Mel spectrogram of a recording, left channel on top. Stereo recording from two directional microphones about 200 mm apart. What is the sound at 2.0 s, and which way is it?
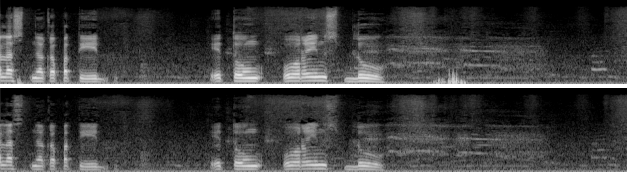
Speech, 20° left (ahead or behind).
